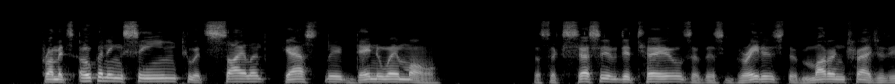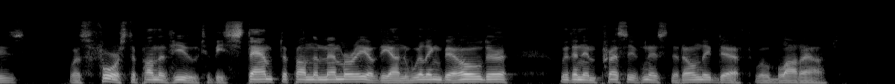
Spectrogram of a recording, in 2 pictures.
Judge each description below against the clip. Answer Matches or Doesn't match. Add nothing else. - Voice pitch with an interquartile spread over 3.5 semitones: Matches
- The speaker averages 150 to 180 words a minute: Doesn't match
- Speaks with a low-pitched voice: Matches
